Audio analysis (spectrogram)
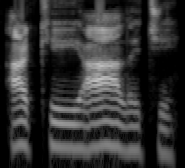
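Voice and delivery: Archaeology said slowly as ar-ki-AL-o-gy; Archaeology drawn out, stress on al; slow demo. Shown as a demonstration. Teacher demonstrating his own pronunciation to students. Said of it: "Ja bym to tak powiedział".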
